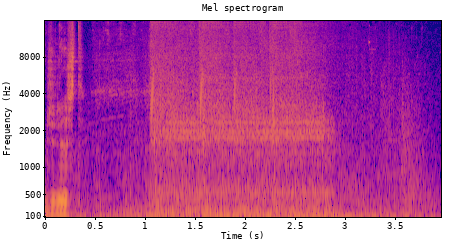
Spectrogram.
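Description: A laser weapon fires with a buzzing hum.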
